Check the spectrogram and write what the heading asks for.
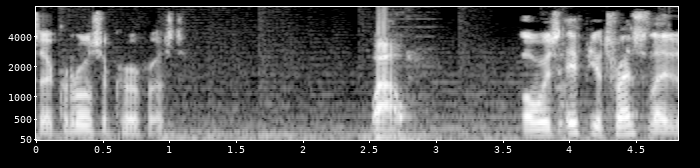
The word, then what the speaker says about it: Großer Kurfürst: Or if you want to pronounce it in German, it's Großer Kurfürst.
